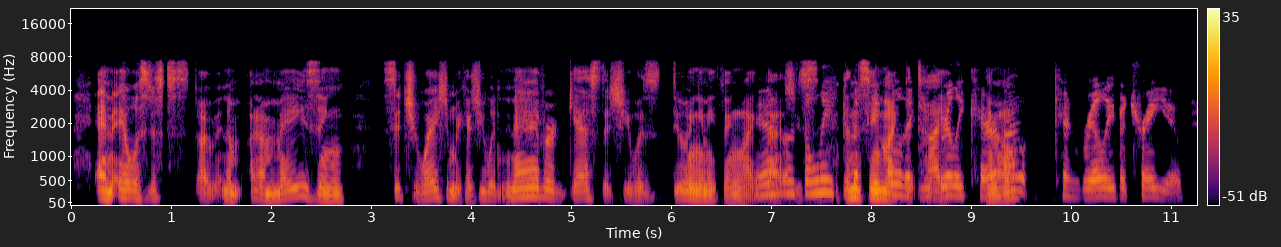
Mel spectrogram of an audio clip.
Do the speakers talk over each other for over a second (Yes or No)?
Yes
